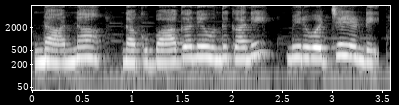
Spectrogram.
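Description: A woman's voice: sits high, measured pace, mellow, soft background music. A woman voicing a scheming, complaining young daughter-in-law with a dramatic manner in a family moral story. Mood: coaxing. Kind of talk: moral-story cartoon dialogue.

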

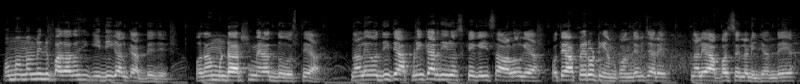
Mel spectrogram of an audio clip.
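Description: A man's voice: high-pitched, very fast, few pauses, lightly acted. A man playing an agreeable, chatty village son talking with his mother. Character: agreeable village son sent to find a match. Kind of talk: village comedy sketch acting.

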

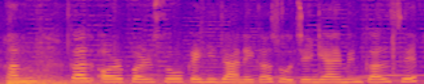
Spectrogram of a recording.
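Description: Chatty woman vlogging outdoors, high voice. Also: flat delivery, slow. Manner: chatty, pointing things out to viewers. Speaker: family vlogger. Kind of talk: casual travel vlog narration. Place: outdoors on streets and in a hotel garden. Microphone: phone camera held at arm's length. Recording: background music over the voice.

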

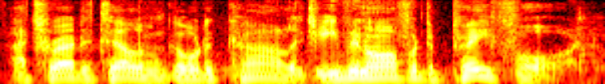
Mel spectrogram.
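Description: A man's voice: medium pitch, very animated, fast talker. A man playing a weary, grim crime boss in a video game, with an American accent and blunt, terse, streetwise speech. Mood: bitter, weary. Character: weary, grim male crime boss, middle-aged or older. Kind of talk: dramatic video game dialogue.

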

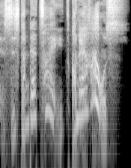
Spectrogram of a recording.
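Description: Woman playing a slow, menacing chief devil. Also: very high-pitched, very animated, bright, forceful tone, no echo, clean studio sound, voice pushed up, exaggerated voice. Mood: ominous summons. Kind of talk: fairy-tale audiobook character voice.

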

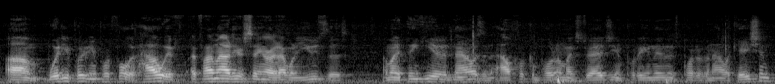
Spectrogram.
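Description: Quick chatty american guy moderating a panel, lowish voice, lectern mic. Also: fairly even intonation, rough recording. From United States. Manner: quick, chatty, self-deprecating. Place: conference room at a lectern.

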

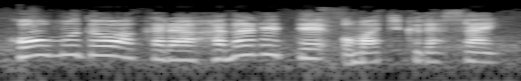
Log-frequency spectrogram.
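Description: A woman's voice: high-pitched, animated, brisk, bright, forceful tone. A woman making scripted train announcements in a polite, formal, carefully enunciated way. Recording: train announcement with clear vehicle noise. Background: moving train noise.

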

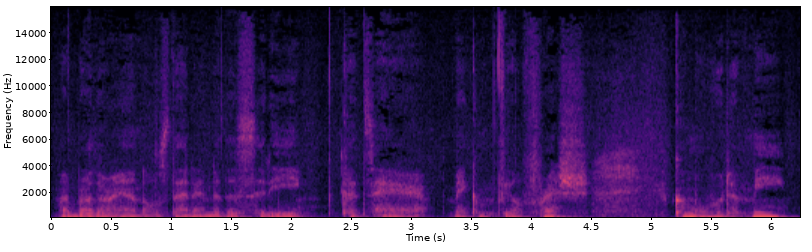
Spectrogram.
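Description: Young guy whispering asmr as an italian mob boss tailor, crackly low voice, wiseguy talk, jokey but a bit threatening. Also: moderate pace, breathy edge. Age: young adult. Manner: wiseguy talk, frequent "huh" tags. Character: Italian mob boss tailor, smooth, joking, faintly menacing. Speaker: ASMR performer playing a tailor.

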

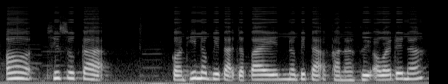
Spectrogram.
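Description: Lady doing a nice polite cartoon mom, highish mellow voice, bit far from the mic. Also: fairly quick, faint music behind, close to an everyday voice. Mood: gentle, concerned. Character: kindly, polite mother of a schoolgirl. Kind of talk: cartoon fan drama acting.

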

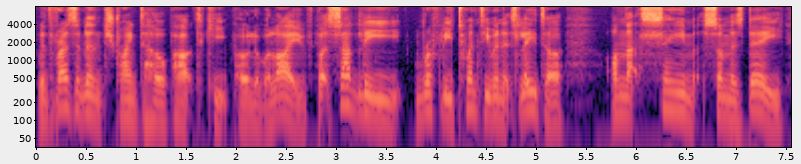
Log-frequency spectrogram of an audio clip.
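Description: A man's voice: mid-range voice, animated, normal speed, no echo, studio quality. A man narrating a scripted true crime story in a serious storytelling manner.

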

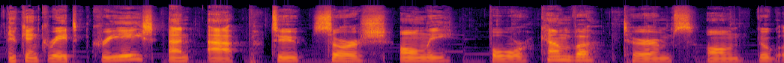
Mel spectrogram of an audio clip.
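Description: A man in his thirties with a Portuguese accent talks viewers through a tutorial at an ordinary, mid-range pitch. He is chatty and loose, repeating words and restarting phrases as he goes. The sound is close and dry, recorded at a desk mic in a small room. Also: dry recording. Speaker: tech tutorial host. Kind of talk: screen-share tutorial walkthrough.

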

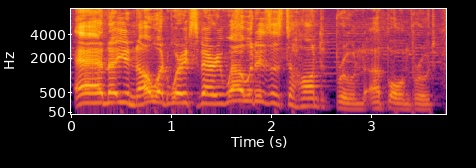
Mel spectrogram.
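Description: A young man hosting a card game channel, energetic and emphatic, his voice a little hoarse from a long stream. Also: normal speed, soft background music. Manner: hyped, emphatic, swings between loud hype and low asides. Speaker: gaming channel host.

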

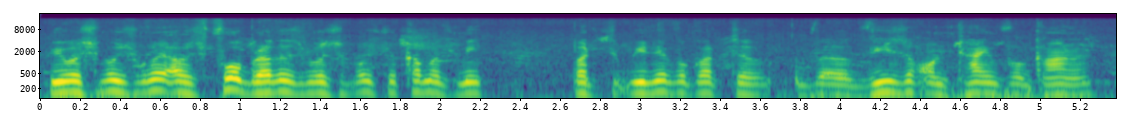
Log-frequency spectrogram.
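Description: A man's voice: a little high, little pitch movement, fast, darkish tone, recorded from a distance, slight background noise, low-quality recording. A man from Zimbabwe who runs a charity, talking earnestly in a casual interview and often repeating words as he restarts. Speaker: charity founder.

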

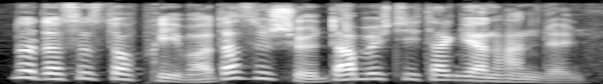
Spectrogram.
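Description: A man with a bright, forceful voice plays a naive customer on a phone call, asking probing questions and arguing. His voice sits slightly high. The audio is dry and a bit dull. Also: wildly swooping pitch, fairly quick, no echo. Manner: probing, mock-naive, argumentative. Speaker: scam baiter posing as a customer.

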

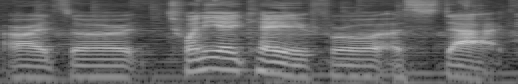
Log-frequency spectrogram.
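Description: A young man with a fairly low voice streams a game from a room at home. He thinks out loud in a casual, chatty way and reads comments from viewers. Music plays behind him. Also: lively intonation, slow pace. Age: young adult. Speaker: livestreamer. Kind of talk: casual live gaming commentary, reading chat aloud. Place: indoors, small home room.

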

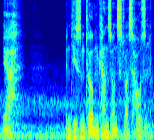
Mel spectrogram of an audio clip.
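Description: An actor playing a resolute ghost hunter who tells his own adventure in a measured, suspenseful audio drama style. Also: very deep voice, animated, background noise. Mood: wary. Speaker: first-person narrator and lead character. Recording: loud dramatic music and effects behind.

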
